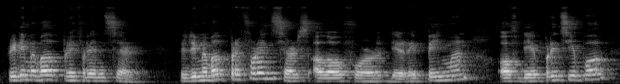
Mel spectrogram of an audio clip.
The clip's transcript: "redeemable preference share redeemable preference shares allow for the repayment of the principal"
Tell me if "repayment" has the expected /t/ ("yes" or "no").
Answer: yes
